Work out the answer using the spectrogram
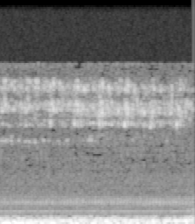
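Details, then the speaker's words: Solar air collector on a sunny mid-November day, sun directly on the collector: quiet, steady hum with faint motor tones and no rattle or scraping; the small collector fan runs normally. "Слышите как вентилятор шумит?"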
